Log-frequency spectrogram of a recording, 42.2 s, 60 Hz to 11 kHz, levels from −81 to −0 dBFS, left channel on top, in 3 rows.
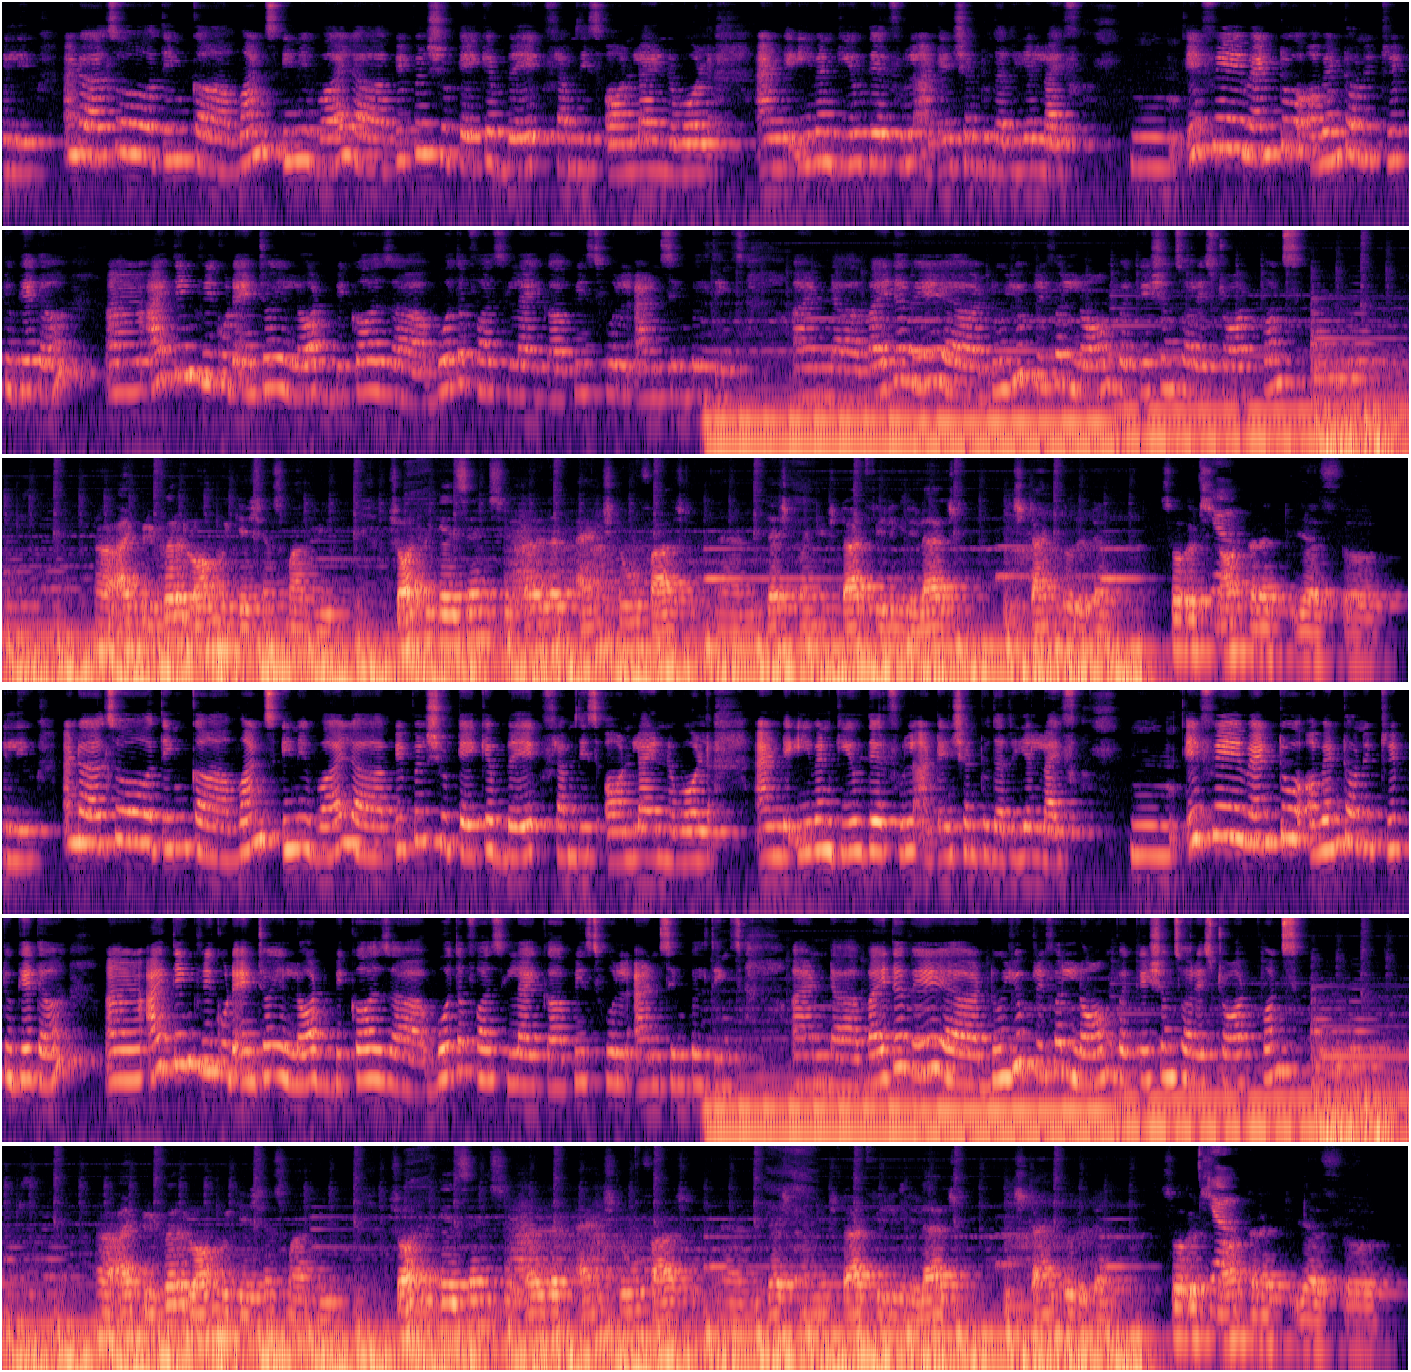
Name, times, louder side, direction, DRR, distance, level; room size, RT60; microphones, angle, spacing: voice 1, 0.0-27.0 36.1-36.2 40.2-40.6, right 5 dB, 75° right, 6 dB, 0.4 m, -23 dB
sound 1, 21.0-39.5, equal, 15° left, 0.9 m, -21 dB
voice 2, 29.1-31.5 32.0-34.9 35.3-37.6 38.3-39.3 39.8-41.8, equal, 45° left, 1 dB, 0.5 m, -21 dB
2.3 x 2.2 x 2.6 m, 0.73 s
head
